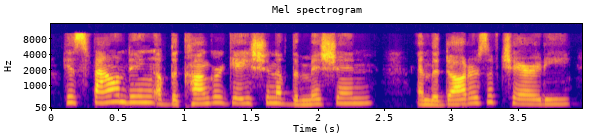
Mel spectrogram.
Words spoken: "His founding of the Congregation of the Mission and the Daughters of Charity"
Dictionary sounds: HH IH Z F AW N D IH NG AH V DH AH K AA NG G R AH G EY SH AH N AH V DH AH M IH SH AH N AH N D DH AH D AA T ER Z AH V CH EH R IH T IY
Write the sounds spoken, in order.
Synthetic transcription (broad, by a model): HH IH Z F AW N D IH NG AH V DH AH K AA NG G R AH G EY SH AH N AH V DH AH M IH SH AH N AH N DH AH D AA T ER Z AH V CH EH R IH T IY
